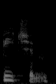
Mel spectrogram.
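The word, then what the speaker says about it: Beauchamp: oh there he is oh that's my family name although we pronounce it beum yes English bastardization of it my from perhaps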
